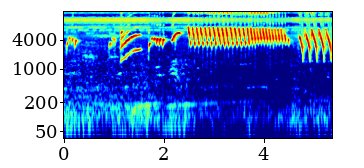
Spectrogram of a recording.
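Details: Canary in breeding condition, singing as a training model for young canaries: a few thin rising whistles and short notes, then a fast, even high trill of rapid repeated notes lasting about two seconds, ending with quick sliding phrases.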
